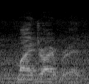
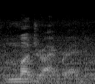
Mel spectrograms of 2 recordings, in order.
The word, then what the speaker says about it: Mud Dry Bread: Or we have a guy that we watch named My Dry Bread. Or, sorry, it's pronounced Mud Dry Bread.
